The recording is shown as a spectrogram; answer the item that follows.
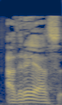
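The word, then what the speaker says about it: Hadreas: Este apellido un poco difícil de pronunciar, en realidad es Hadrias, o sea, de ascendencia griega.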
